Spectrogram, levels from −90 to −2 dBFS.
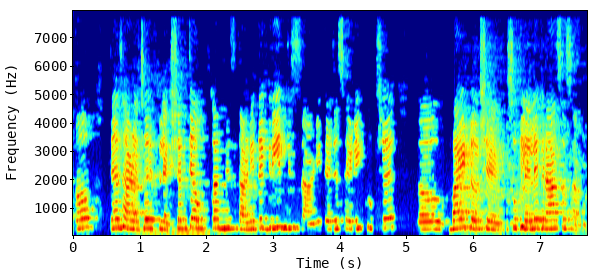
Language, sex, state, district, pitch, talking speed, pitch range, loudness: Konkani, female, Goa, North and South Goa, 285 Hz, 155 wpm, 270-300 Hz, -17 LUFS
